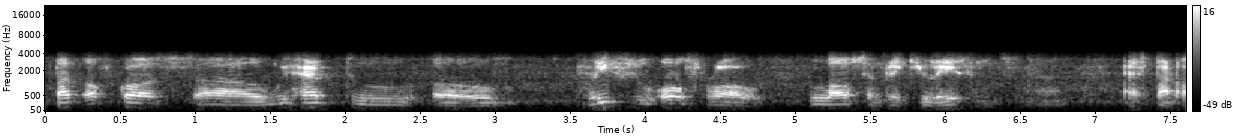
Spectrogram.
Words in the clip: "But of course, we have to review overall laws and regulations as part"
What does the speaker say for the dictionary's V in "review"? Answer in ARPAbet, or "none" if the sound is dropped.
F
